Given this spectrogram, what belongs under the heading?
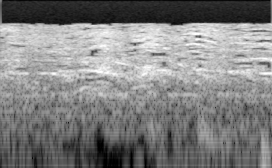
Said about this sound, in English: Crowd's getting pretty rowdy.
